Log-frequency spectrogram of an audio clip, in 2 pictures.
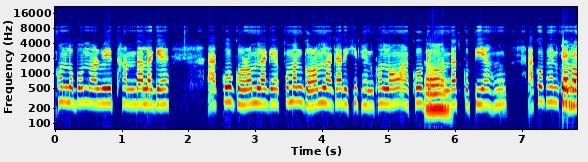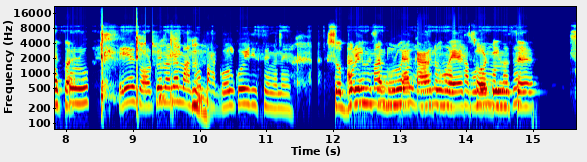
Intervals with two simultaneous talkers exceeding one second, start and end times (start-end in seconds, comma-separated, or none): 12.2-14.9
